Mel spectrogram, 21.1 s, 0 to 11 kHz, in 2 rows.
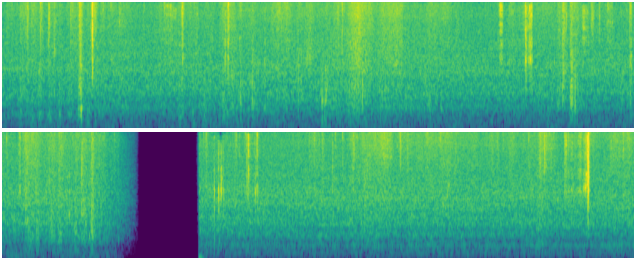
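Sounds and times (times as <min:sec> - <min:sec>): rustling of quilt: 0:02.6 - 0:07.6, 0:09.2 - 0:09.9, 0:10.8 - 0:12.5.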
